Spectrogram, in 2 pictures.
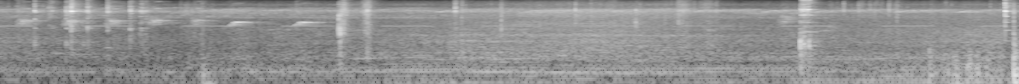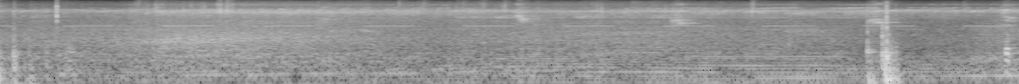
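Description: A metal spoon tapping and scraping in a plastic bowl as flour is measured out, with small clinks clustered in the first few seconds. A few sharp knocks of utensils and bowls being handled come about eight and ten seconds in and near the end.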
